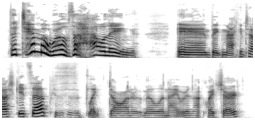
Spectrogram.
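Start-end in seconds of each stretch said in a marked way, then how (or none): 0.1-2.0 put-on high, loud old-granny voice yelling.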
